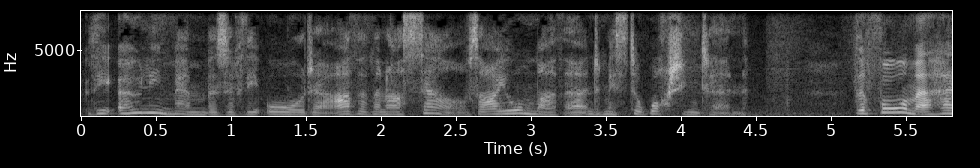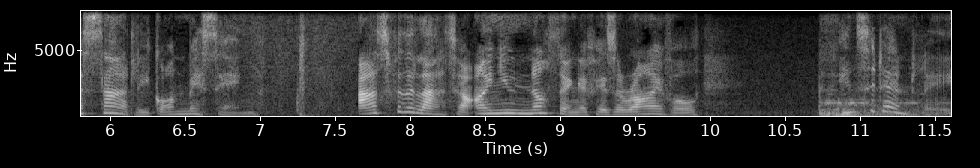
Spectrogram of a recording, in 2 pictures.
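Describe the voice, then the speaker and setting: A woman's voice: on the low side, big pitch swings, fairly quick, creaky, slight background noise. An actress playing a guarded, witty, self-possessed woman of a secret society in a video game, composed and articulate. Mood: teasing. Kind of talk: dramatic video game dialogue. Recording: music under the voice.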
